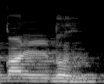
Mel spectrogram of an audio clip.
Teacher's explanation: Nah qolbuh di sini pendek karena kita berhenti walaupun ada wau kecil di sini.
